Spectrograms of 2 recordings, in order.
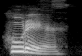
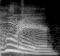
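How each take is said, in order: First: "Who there?" said flat and falling; knowing coded "Who there?"; certain tone. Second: Clipped casual "Who there?" on a falling tune; a hint of knowing street tone; certain tone. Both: Shown as a demonstration. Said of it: "you say it in a certain tone".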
